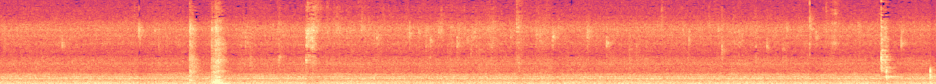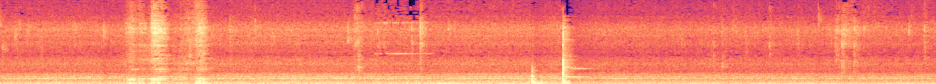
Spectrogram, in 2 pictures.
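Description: A cooking utensil clinking and knocking against cookware now and then over a steady background noise. A few sharp knocks are spread through, with a small cluster about eleven seconds in and the loudest pair about fifteen seconds in.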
